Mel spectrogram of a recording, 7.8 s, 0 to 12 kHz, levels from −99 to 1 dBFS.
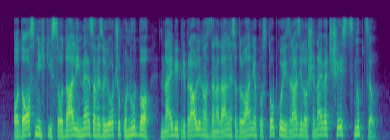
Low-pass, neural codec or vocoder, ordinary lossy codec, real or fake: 7.2 kHz; none; none; real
